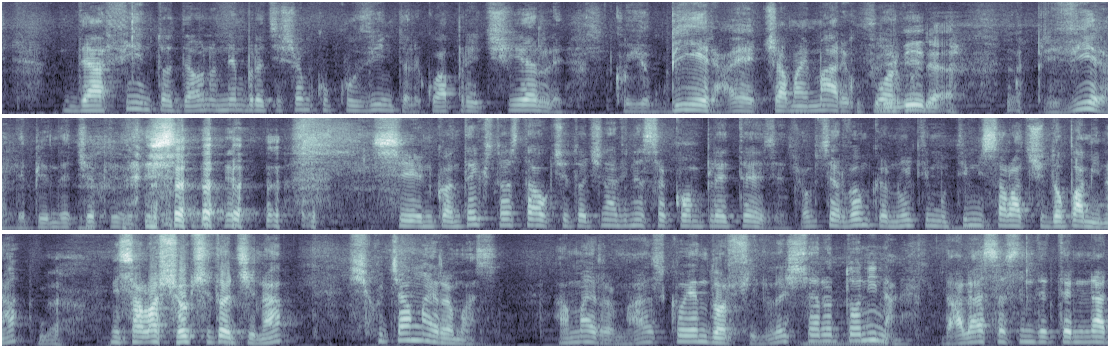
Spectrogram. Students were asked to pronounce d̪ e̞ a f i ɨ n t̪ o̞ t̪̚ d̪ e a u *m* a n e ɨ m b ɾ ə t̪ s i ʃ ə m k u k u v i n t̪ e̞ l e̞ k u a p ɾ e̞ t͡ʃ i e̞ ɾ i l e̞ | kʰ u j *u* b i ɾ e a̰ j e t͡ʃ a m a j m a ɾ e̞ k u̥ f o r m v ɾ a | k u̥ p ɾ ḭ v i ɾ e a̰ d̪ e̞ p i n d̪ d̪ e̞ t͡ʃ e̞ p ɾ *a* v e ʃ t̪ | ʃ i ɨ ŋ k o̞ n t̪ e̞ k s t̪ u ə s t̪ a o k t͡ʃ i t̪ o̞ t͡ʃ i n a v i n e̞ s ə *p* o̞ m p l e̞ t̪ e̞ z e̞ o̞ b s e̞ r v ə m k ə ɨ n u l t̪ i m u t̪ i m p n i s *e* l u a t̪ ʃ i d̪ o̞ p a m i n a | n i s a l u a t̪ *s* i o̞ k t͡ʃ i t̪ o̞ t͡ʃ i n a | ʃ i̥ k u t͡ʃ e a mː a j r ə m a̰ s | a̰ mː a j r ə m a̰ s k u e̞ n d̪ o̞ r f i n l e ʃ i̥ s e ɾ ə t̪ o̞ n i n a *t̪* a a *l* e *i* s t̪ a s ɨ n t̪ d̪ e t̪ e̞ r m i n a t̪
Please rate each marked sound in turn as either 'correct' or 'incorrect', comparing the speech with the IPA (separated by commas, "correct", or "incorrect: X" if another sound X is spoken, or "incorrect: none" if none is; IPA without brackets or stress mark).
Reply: incorrect: n, correct, incorrect: i, incorrect: k, incorrect: a, incorrect: ʃ, incorrect: d̪, correct, incorrect: a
